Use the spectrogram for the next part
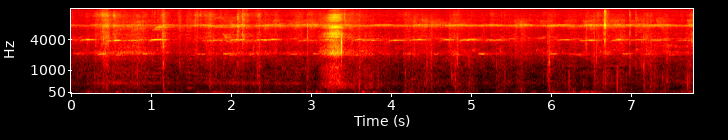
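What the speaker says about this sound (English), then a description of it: "let you hear our footsteps only" Footsteps crunch steadily along a hiking trail on the Mount Hillaby loop, quiet and close, with faint insect chirps in the background and one brief louder scrape.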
